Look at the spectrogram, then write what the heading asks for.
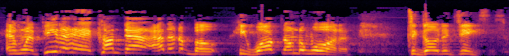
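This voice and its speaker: A man's voice: extremely high pitch, moderate pace, sharp tone, low-quality recording. A man preaching an informal sermon in a folksy, conversational way, often repeating phrases and chuckling.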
